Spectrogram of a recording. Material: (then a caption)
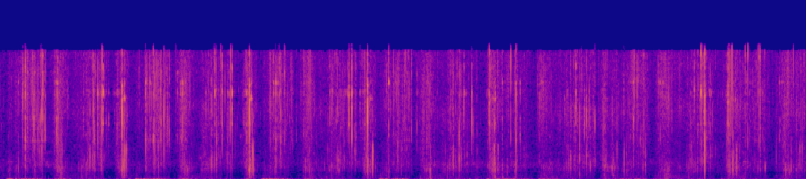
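Synthetic fur. Fingertips of both hands continuously squeeze and rub two grey synthetic faux-fur microphone windscreens. The result is a steady, muffled rustling and crinkling, heavy in low rumble, with irregular louder swells as the fur is pressed and released.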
